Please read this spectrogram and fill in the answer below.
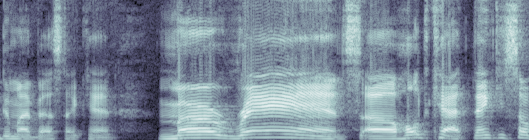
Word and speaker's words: Marantz: you know, growing up, nobody knew how to say my name. Teachers would call me Meritance, Marantes, Martinez, and hardly ever Morance.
